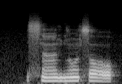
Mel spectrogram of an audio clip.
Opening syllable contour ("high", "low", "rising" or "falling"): low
